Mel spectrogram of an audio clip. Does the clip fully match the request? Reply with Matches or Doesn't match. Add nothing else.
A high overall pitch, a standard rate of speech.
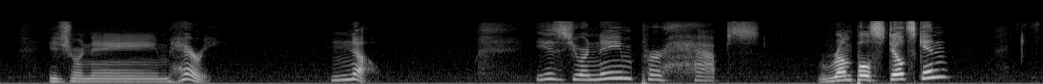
Doesn't match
